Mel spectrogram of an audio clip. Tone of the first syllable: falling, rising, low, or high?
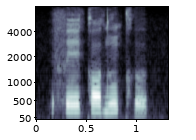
high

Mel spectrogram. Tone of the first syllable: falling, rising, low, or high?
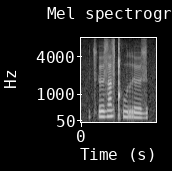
low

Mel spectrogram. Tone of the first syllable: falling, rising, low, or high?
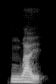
falling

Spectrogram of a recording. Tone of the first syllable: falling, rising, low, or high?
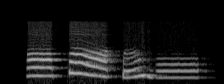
high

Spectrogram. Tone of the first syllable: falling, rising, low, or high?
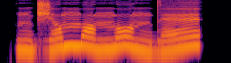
rising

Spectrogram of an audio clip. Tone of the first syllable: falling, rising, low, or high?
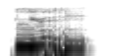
rising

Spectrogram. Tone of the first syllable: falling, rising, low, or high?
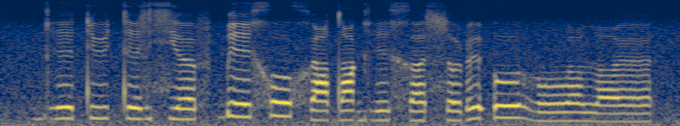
low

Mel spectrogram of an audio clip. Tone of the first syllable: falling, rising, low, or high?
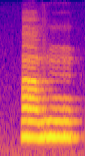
high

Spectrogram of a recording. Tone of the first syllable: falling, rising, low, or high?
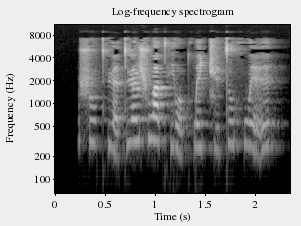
rising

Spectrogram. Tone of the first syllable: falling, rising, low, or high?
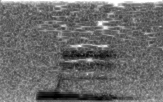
low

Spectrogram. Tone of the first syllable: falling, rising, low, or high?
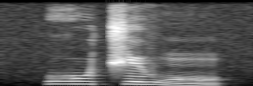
high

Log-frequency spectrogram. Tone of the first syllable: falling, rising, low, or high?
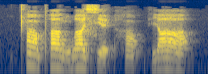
falling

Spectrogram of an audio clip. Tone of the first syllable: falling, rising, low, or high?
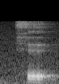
low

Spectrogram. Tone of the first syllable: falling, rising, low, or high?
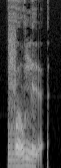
rising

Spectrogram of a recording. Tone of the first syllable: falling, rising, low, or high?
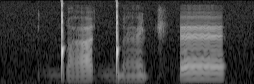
low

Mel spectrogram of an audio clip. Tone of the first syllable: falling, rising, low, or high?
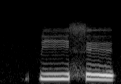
high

